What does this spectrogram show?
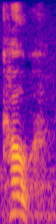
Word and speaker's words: Koch: like um packer lobbyists they're pronounced coke and then sam cook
